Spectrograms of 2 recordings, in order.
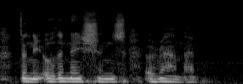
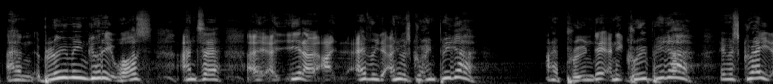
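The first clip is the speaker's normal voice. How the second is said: higher and louder, bubbling over; gleeful excitement; 6 semitones higher, 4 dB louder than usual. Acted. Preacher gleefully recounting how his plant thrived. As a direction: tell it like a proud new gardener.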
